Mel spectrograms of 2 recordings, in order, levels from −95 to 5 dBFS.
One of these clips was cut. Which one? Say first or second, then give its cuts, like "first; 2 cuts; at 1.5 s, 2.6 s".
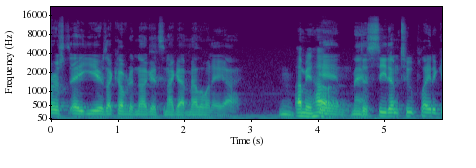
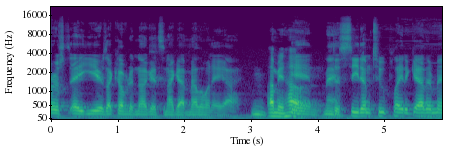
second; 1 cut; at 2.9 s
